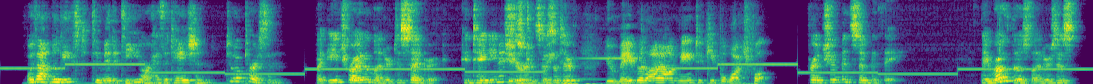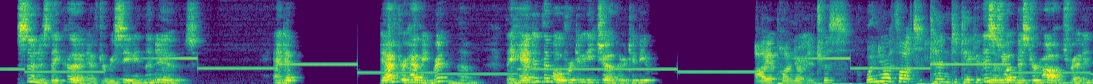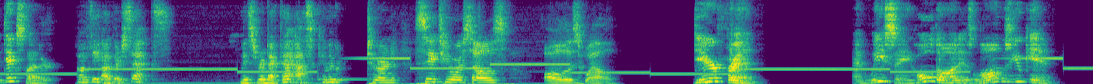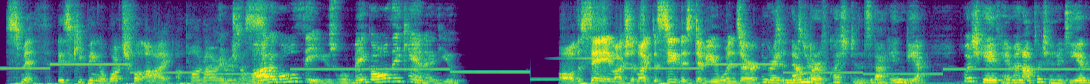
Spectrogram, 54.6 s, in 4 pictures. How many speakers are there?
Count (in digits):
3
